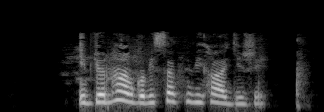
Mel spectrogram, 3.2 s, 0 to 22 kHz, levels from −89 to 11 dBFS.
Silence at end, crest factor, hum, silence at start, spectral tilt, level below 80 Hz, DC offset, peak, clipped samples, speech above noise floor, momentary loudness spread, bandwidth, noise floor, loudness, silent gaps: 0.25 s; 18 dB; none; 0.8 s; -5 dB/octave; -68 dBFS; under 0.1%; -2 dBFS; under 0.1%; 69 dB; 18 LU; 7.8 kHz; -87 dBFS; -18 LUFS; none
